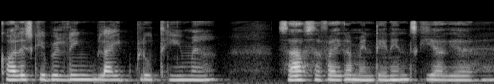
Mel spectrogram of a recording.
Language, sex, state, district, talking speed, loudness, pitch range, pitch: Hindi, female, Bihar, Katihar, 180 wpm, -17 LUFS, 205-215 Hz, 210 Hz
